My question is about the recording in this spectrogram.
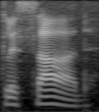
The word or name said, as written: glissade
